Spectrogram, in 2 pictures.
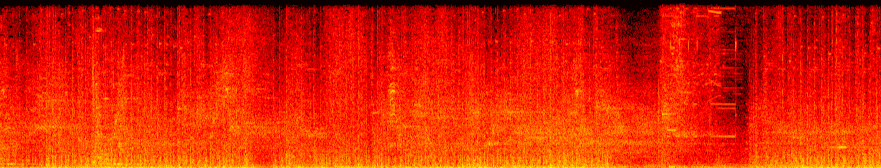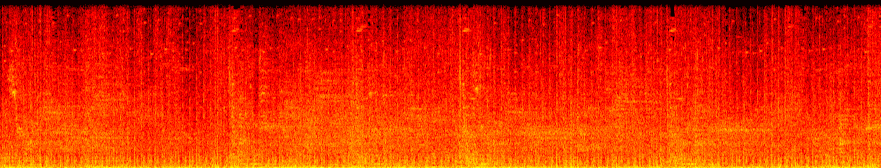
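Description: Rapid automatic gunfire rattles loudly.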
